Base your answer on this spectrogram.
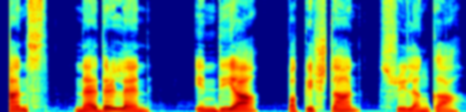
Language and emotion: Manipuri, neutral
